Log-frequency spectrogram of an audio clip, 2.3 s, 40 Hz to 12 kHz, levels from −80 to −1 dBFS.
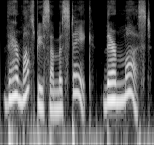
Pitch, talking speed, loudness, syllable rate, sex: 225 Hz, 180 wpm, -17 LUFS, 5.2 syllables/s, female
